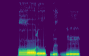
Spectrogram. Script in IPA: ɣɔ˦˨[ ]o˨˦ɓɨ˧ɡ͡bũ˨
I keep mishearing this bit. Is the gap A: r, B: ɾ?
B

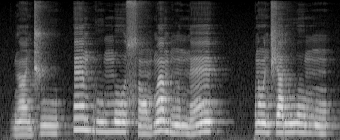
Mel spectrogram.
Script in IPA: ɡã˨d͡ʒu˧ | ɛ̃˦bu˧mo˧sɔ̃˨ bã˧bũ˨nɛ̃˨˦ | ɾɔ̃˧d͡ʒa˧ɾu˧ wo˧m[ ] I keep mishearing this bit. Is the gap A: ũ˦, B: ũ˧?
B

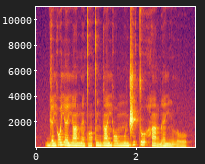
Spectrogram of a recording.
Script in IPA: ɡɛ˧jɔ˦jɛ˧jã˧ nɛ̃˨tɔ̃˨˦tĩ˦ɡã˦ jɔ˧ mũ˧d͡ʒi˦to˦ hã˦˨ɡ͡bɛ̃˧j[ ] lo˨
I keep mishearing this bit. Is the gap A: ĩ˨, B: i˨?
A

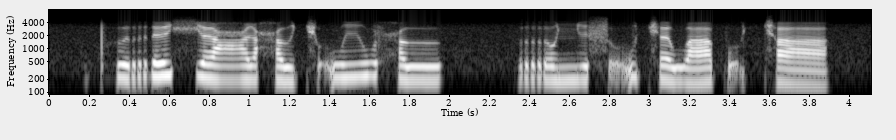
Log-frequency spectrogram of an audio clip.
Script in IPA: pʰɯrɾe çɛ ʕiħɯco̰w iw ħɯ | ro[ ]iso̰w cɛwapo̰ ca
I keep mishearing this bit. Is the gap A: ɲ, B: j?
A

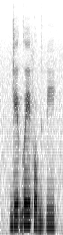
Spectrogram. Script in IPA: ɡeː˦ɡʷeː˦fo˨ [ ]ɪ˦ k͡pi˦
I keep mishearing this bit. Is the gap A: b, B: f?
A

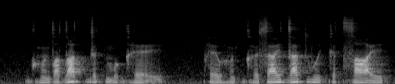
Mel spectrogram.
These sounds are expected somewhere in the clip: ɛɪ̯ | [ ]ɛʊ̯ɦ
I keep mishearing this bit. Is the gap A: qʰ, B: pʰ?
B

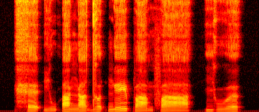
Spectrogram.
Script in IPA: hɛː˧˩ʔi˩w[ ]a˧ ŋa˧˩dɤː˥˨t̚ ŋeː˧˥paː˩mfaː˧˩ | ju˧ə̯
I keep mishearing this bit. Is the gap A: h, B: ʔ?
B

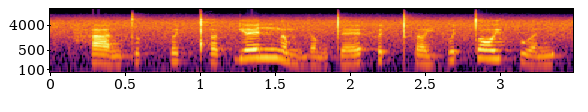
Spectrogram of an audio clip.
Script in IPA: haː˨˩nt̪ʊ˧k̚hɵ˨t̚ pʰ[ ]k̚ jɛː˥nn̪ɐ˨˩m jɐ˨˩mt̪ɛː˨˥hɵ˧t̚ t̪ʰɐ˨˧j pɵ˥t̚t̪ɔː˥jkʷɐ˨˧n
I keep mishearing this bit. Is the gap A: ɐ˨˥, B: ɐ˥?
A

